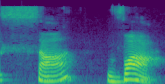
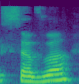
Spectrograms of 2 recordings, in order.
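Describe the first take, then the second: First: Ça va with clear open a sounds, slow; correct ça va. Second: Ça va with weak schwa vowels, sə və; wrong ça va. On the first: Teacher shows correct ça va. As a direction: say ça va carefully. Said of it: "Now note, I'm saying ça va". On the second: Teacher shows mistaken ça va. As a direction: mumble ça va as the wrong version. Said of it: "I'm not saying ça va". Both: Shown as a demonstration.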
